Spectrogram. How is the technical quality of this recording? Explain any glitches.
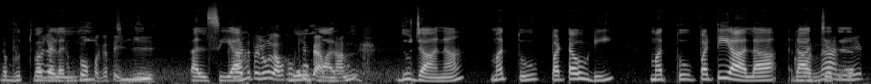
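The recording has two recurring call-processing glitches. The speech dips repeatedly, and a faint delayed echo appears twice.

Speech suppressed in double talk occurs at 0.0–0.08, 0.77–1.56, 1.88–1.94, 2.85–3.55, 3.95–4.05 and 8.35–8.72 s. The speech drops by about 10 to 15 dB, likely because an echo canceller mistook simultaneous talking for echo and attenuated both.

Echo leak occurs at 1.57–1.88 and 3.51–3.96 s. A copy of the speech delayed by 352 ms returns about 30 dB down, likely loudspeaker pickup that the echo canceller failed to remove.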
